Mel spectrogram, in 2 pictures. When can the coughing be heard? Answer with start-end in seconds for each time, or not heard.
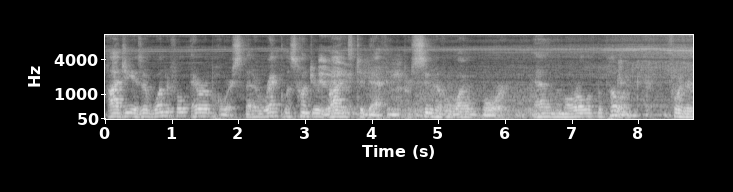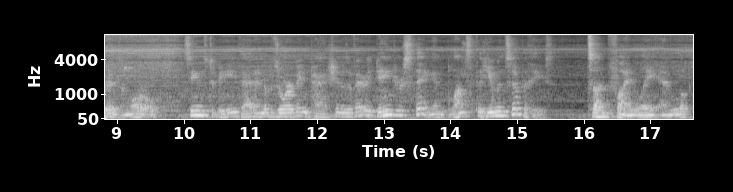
3.1-3.9, 7.7-8.4, 14.2-14.6.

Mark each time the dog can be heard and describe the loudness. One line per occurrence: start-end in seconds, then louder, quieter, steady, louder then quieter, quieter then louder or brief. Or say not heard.
not heard.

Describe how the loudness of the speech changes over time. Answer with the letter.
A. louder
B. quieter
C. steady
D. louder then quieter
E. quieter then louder
C.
